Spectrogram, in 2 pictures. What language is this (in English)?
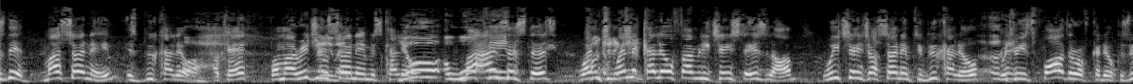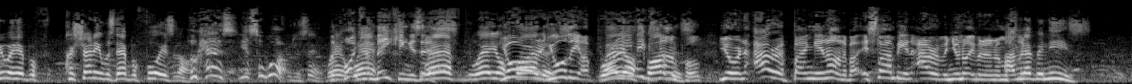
English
